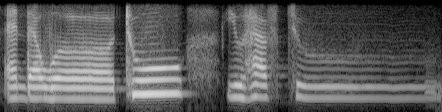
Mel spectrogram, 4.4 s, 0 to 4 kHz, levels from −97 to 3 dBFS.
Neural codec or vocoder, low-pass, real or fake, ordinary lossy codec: none; 3.6 kHz; real; none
